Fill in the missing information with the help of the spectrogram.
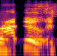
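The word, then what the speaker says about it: Adú: But it's Yeah, called I Do. It's spelled ADU.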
